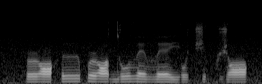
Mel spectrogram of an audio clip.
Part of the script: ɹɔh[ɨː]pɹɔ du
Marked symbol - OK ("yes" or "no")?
yes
